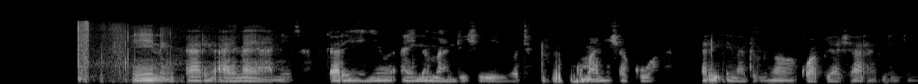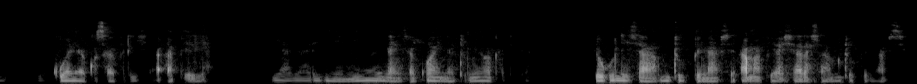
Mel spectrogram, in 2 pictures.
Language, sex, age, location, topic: Swahili, male, 18-24, Nakuru, finance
